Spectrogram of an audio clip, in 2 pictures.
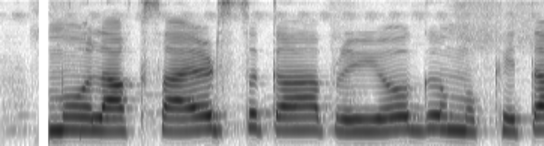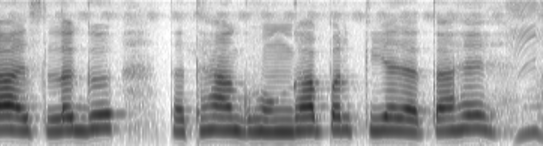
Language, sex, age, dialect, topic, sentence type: Hindi, female, 60-100, Awadhi Bundeli, agriculture, statement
